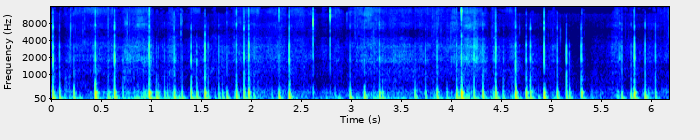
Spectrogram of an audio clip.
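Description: Long polished nails of both hands tap and scratch the bubbles on a flat padded envelope with a plastic bubble wrap surface. A rapid, uneven stream of short, dull, low-pitched clicks and soft scratches sounds steadily throughout, each tap dying away almost instantly with no ring.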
